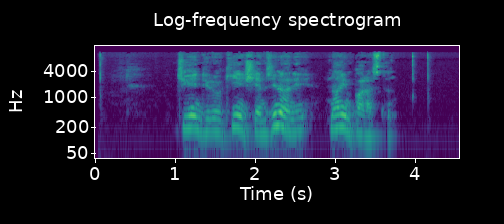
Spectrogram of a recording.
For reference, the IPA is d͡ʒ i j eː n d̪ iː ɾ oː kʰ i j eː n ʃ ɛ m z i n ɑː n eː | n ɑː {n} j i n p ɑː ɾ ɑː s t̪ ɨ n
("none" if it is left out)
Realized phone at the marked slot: none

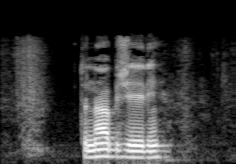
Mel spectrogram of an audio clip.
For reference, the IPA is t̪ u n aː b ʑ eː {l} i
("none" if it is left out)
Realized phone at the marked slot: ɾ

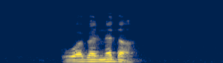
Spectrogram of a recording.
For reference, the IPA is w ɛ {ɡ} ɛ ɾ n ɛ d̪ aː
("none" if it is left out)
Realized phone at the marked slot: b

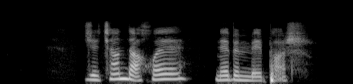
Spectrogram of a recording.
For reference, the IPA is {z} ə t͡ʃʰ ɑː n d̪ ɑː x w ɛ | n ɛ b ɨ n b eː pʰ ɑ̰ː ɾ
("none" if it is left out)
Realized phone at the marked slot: ʒ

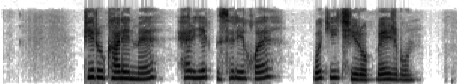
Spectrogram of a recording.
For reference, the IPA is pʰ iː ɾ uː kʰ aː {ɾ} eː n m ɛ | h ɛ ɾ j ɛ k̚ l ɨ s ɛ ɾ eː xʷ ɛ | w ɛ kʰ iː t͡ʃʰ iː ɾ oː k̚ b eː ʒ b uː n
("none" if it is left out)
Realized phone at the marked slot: l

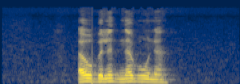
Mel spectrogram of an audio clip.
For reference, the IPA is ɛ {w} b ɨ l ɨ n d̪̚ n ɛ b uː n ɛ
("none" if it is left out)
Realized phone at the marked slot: w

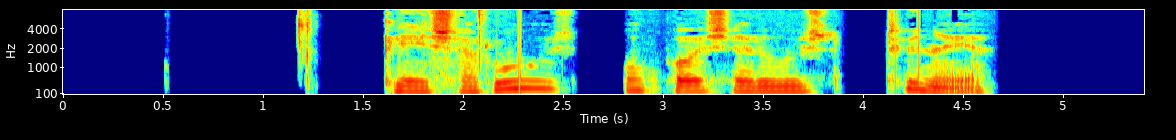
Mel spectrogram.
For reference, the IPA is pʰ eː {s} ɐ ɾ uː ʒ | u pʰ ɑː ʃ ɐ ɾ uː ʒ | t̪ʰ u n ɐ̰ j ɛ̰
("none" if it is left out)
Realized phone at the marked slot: ʃ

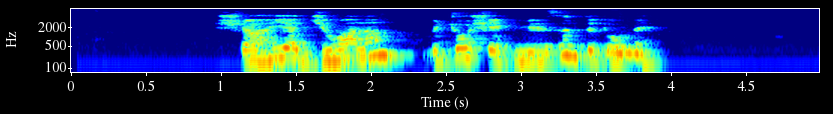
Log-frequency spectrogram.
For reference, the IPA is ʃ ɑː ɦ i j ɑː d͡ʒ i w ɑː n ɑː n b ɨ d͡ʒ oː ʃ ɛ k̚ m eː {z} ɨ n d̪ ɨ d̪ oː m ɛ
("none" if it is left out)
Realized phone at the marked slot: z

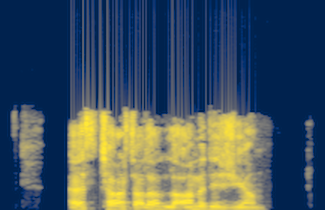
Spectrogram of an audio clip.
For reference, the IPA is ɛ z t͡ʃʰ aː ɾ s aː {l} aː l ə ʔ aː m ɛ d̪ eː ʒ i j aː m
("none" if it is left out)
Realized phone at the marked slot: l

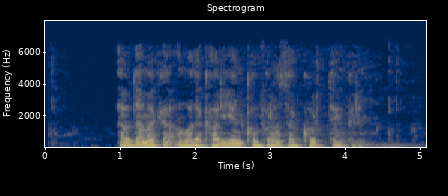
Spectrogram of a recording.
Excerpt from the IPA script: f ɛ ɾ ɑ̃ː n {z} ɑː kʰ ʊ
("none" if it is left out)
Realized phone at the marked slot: s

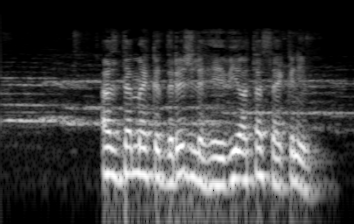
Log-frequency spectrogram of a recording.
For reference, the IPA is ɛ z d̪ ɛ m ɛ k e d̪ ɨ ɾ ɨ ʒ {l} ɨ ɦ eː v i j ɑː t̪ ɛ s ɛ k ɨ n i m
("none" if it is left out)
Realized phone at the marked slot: l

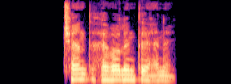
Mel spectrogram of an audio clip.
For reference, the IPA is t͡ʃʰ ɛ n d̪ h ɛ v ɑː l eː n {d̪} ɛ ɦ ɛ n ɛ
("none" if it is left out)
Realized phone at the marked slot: t̪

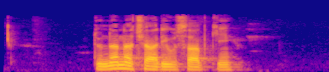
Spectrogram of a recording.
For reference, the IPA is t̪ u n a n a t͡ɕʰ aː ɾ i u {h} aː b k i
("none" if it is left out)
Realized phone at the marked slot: s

